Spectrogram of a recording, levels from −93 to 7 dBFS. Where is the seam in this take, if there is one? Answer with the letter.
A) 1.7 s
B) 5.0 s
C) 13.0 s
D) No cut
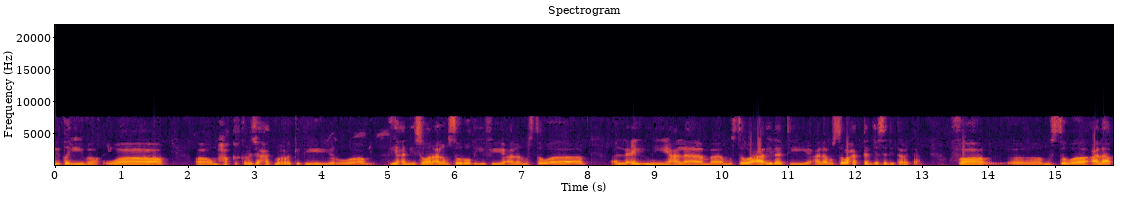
B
